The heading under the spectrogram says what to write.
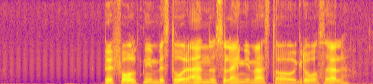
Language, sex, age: Swedish, male, 21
